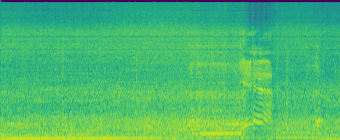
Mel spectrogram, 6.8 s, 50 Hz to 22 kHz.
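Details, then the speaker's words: Volvo 240 on the highway under throttle with a large hole in the exhaust: loud raspy low drone swelling as the throttle opens over road noise; holed, rattling muffler leaking exhaust before header gasket, muffler and O2 sensor replacement. "I'm going to give you guys a idea of what this thing sounds like when I hit the gas with this giant hole here we go"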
